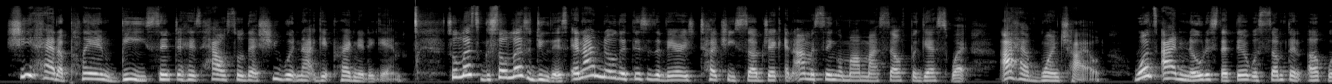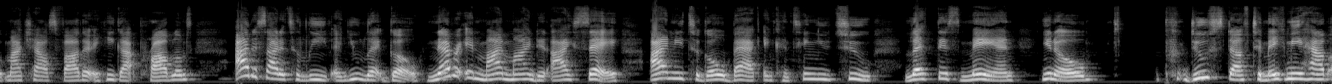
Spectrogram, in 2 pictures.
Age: 20-39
